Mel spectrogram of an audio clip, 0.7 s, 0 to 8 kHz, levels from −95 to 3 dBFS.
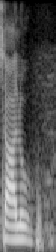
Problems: none marked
